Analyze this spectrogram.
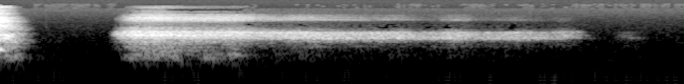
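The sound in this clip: A deep breath drawn in through the airways during a guided breathing exercise: a brief airy puff at the start, a pause, then one long, smooth inhalation lasting over two seconds that gradually softens before stopping, heard alone.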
